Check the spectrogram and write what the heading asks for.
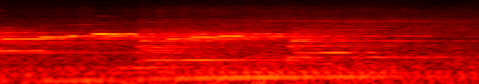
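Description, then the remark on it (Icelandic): An ice cream truck plays its tinkling chime melody over a low, steady engine rumble as it drives along, the bright tones rising and falling continuously. “Á sólríkum sömardögum keira íspílar um borgir, bæi, strandir og sveitir og selja krökkum og fullornum ískalda pinna sem gleðja og kæla”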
